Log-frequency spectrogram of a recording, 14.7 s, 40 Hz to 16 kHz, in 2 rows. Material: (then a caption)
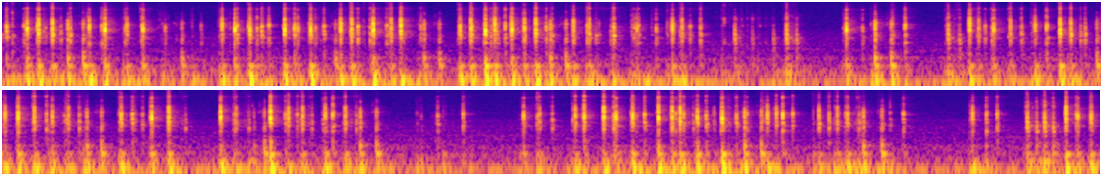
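Plastic. A 65% KBD67 Lite R2 mechanical keyboard with KTT Wine Red switches, PBT keycaps and a hollow clear polycarbonate case is typed on continuously with the fingertips of both hands. It produces a dense stream of bright, crisp clacks with very short decay, broken by brief pauses between bursts of typing.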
